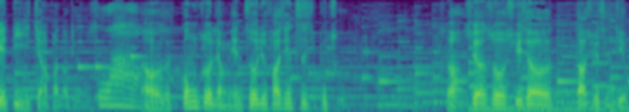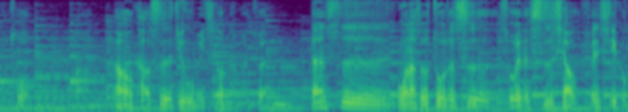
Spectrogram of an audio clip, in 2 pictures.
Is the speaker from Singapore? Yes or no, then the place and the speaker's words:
yes; Singapore; 对，我是新加坡人。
